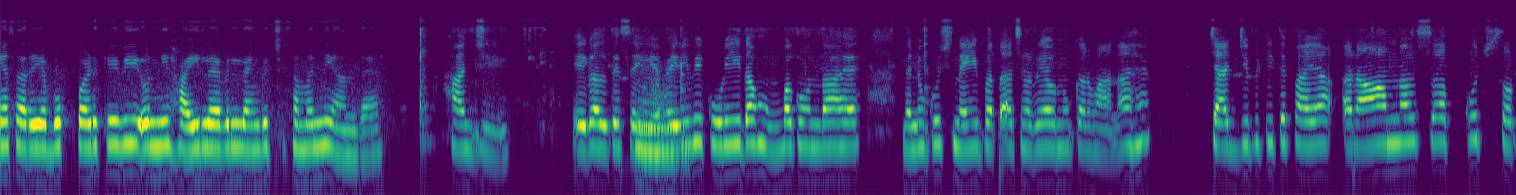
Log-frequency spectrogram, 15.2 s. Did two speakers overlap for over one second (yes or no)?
no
